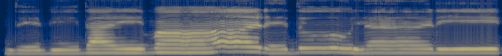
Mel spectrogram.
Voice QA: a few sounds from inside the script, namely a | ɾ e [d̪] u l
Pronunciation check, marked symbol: correct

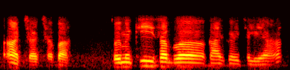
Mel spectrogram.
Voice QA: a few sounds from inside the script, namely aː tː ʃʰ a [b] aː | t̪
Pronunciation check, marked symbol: correct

